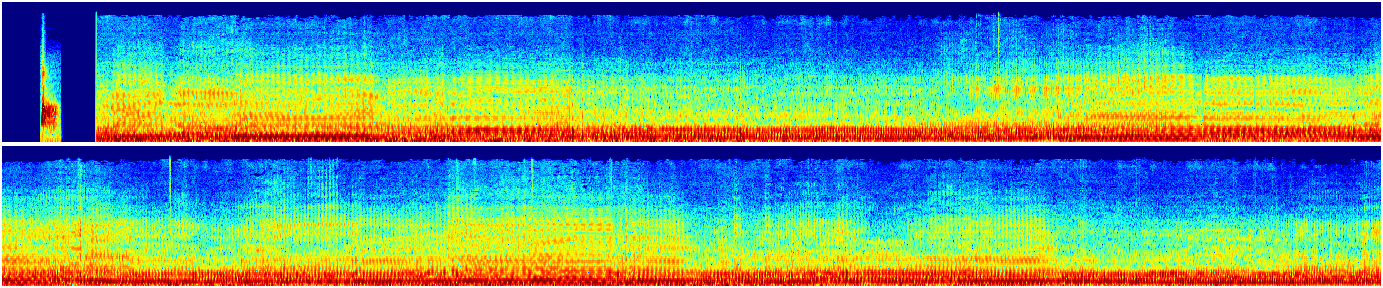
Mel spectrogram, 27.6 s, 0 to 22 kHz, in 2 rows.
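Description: Yamaha R15 sport bike's single-cylinder engine running hard at high revs. Its pitch climbs steadily under throttle and drops suddenly several times at gear changes. A brief loud click and a half-second dropout come just after the start.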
